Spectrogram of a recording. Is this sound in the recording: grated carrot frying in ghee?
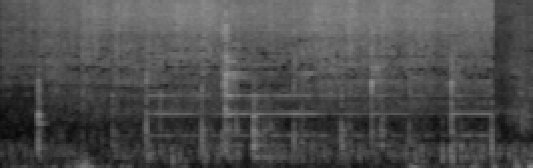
yes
